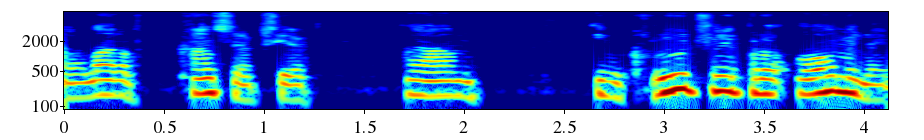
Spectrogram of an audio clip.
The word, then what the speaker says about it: pro homine: Includere pro omine, make sure, that they don't sing pro homine, there's no H in Latin. You don't pronounce H's, so it's pro omine.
